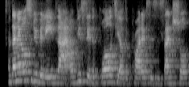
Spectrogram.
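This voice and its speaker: A woman speaks loudly and very fast in an animated tone. Audible room echo surrounds her voice. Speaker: company co-founder and executive. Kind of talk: interview.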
